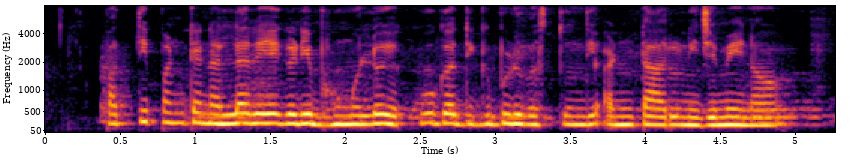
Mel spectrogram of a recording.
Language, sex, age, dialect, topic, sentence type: Telugu, female, 56-60, Southern, agriculture, question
